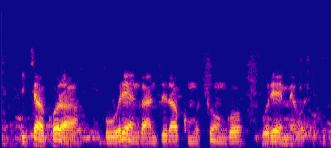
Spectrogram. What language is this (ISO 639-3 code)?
kin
